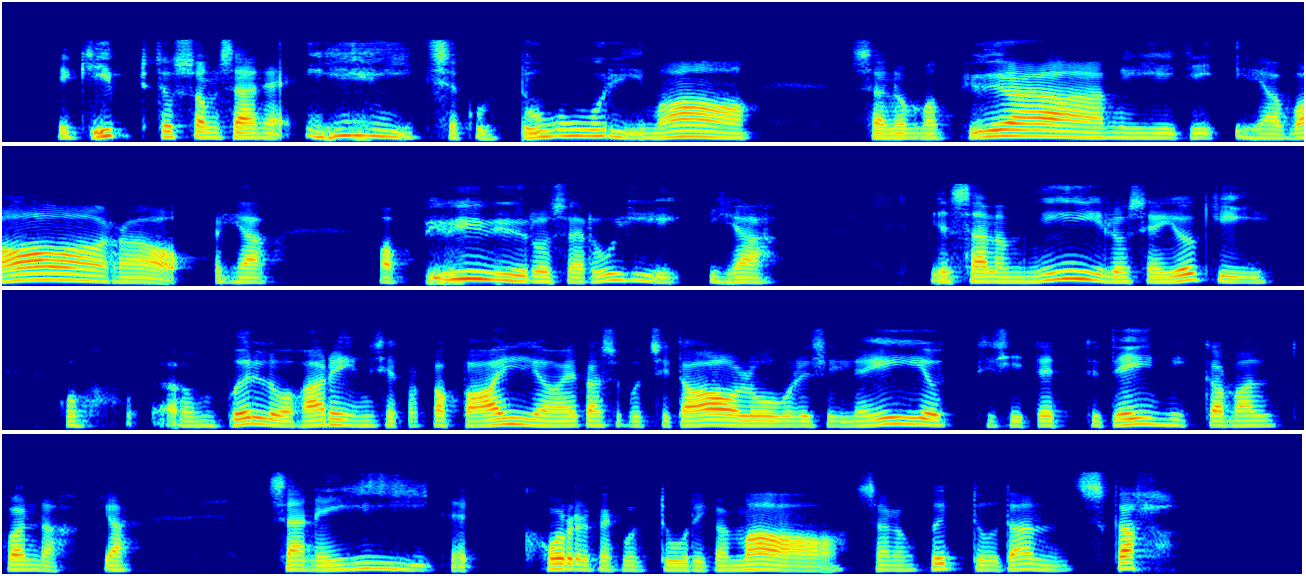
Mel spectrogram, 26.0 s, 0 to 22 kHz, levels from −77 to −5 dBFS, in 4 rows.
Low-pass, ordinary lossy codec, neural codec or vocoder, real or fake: 7.2 kHz; MP3, 64 kbps; codec, 16 kHz, 1 kbps, FunCodec, trained on LibriTTS, 50 frames a second; fake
